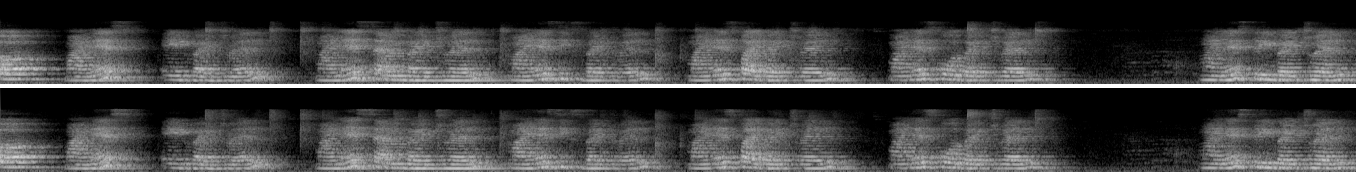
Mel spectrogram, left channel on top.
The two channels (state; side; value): normal; both; correlation 0.74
